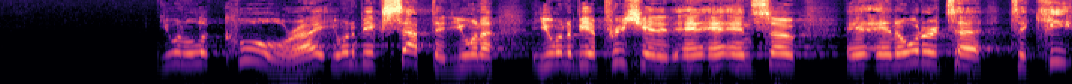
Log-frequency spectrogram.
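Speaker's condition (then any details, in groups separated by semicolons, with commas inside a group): No condition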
